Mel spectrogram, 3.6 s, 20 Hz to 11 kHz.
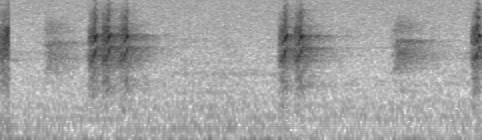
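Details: Barn swallows at a countryside campsite in Limousin, France, on 25 June 2023: short bursts of bright, rapid twittering notes, roughly three quick chirps per burst, with softer buzzy trills between bursts.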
